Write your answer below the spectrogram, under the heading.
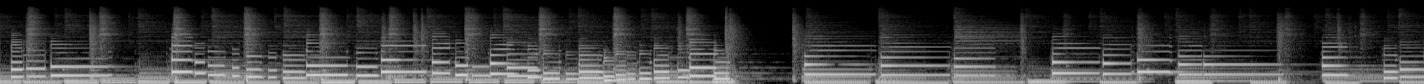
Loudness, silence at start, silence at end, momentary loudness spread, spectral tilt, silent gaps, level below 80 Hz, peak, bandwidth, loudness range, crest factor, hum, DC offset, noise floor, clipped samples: -17 LUFS; 0 s; 0 s; 8 LU; -7 dB/octave; none; -28 dBFS; -2 dBFS; 15.5 kHz; 4 LU; 14 dB; none; under 0.1%; -42 dBFS; under 0.1%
